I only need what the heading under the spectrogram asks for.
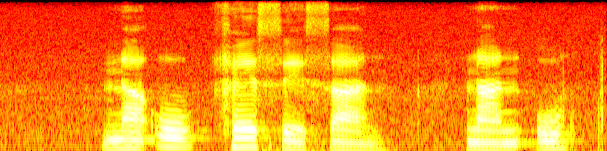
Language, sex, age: Venda, male, 22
